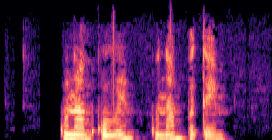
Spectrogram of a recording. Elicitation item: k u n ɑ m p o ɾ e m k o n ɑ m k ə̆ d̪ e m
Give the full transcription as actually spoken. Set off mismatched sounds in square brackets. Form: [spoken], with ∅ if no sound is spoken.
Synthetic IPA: k u n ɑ m [k] o [l] e m k [u] n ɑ m [p] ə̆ [t̪] e m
